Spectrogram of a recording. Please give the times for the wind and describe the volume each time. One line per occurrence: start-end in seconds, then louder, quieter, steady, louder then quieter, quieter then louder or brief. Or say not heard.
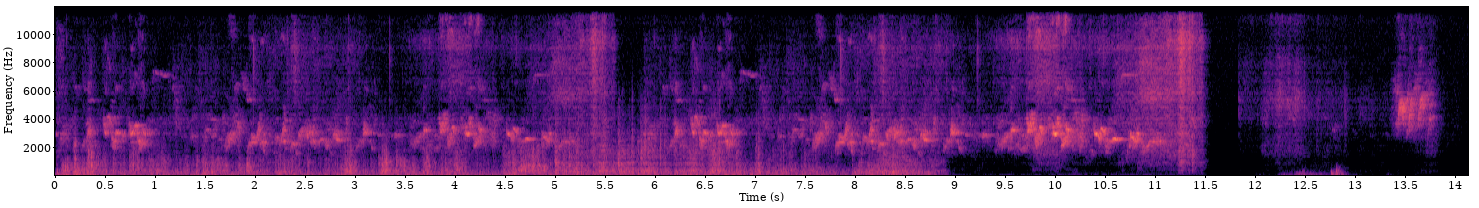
0.0-8.9 steady.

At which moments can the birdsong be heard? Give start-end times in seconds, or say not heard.
0.0-11.5, 12.2-13.8.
